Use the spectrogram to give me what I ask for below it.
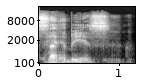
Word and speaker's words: Sotheby's: There is a Google's pronunciation for Sotheby's, and it is Sotheby's.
